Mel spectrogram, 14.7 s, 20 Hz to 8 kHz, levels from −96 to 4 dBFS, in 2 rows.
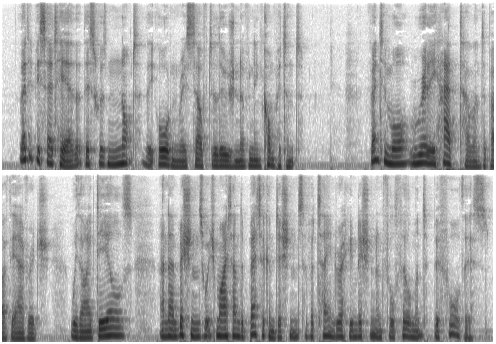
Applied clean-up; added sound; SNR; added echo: none; none; none; none.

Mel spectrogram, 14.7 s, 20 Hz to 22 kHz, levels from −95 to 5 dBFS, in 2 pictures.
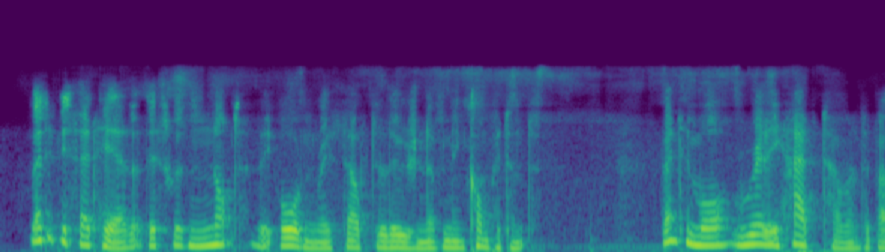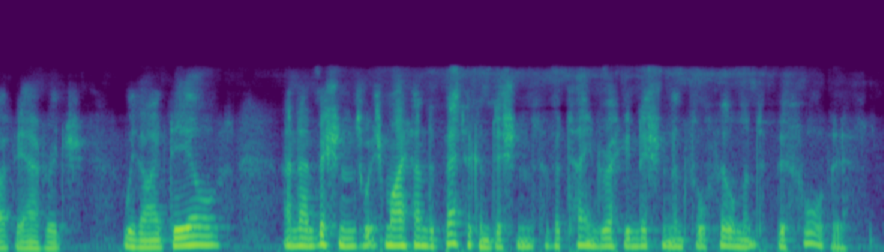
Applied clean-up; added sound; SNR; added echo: neural mask model Resemble Enhance denoiser.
